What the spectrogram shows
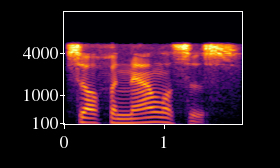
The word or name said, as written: self-analysis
